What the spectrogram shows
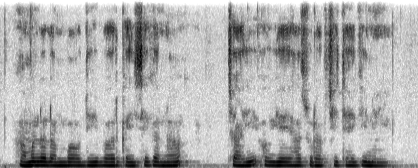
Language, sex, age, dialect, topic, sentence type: Chhattisgarhi, male, 46-50, Western/Budati/Khatahi, banking, question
